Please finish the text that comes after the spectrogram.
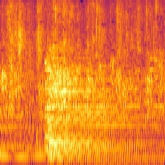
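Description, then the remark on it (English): An audience bursts into sustained hand clapping and shouting in praise to the Lord, a dense, steady wash of applause with voices rising over a held musical tone. “Give a hand clap to the Lord, a shout.”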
